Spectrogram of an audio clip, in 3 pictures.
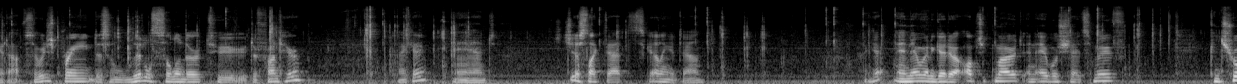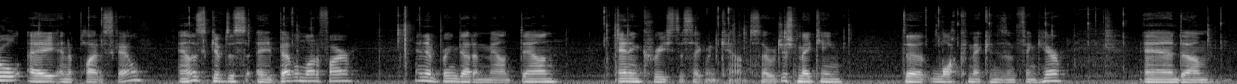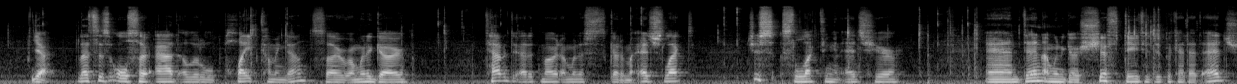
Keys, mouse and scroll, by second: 0.1-2.0 middle drag, 1.0 g, 2.2 click, 2.7 KP_1, 3.2 scroll up 1, 3.8 shift+middle click, 4.1 scroll up 1, 4.3 s, 6.0 click, 6.1 s, 7.0 click, 7.1 g, 8.3 click, 8.4 scroll down 1, 8.6-9.8 middle drag, 9.0-9.8 scroll up 2, 9.8-11.1 drag, 10.8 scroll down 2, 11.1-14.2 shift+middle drag, 11.4-12.7 scroll up 2, 12.7 ctrl+a, 14.2-21.7 drag, 19.9-20.2 scroll down 2, 20.2 s, 21.9-28.7 middle drag, 22.3-22.8 scroll up 2, 24.7 scroll down 2, 26.7 scroll up 1, 28.7 Tab, 31.0-32.1 drag, 32.4-33.2 scroll down 2, 33.2 KP_3, 33.9 scroll up 2, 34.1 shift+middle click, 34.5-36.1 scroll up 2, 36.1 shift+d.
